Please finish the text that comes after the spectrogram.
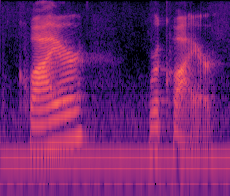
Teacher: the choir syllable is stressed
